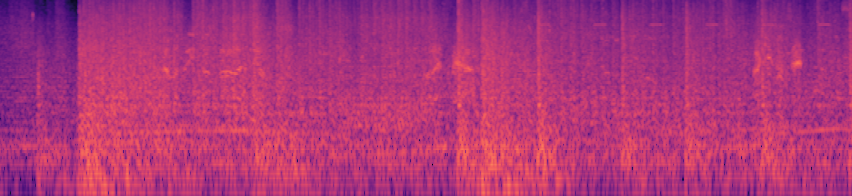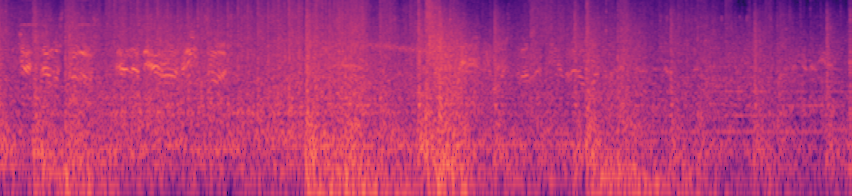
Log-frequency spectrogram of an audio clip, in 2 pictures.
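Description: A tank engine rumbles and its tracks clatter.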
